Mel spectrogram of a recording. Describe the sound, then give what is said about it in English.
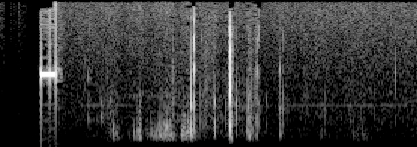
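A single short, loud electronic beep of someone joining a conference call, followed by faint rustling and scattered clicks on a muffled phone line, with no talking. “Heard another beep. Who joined us?”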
